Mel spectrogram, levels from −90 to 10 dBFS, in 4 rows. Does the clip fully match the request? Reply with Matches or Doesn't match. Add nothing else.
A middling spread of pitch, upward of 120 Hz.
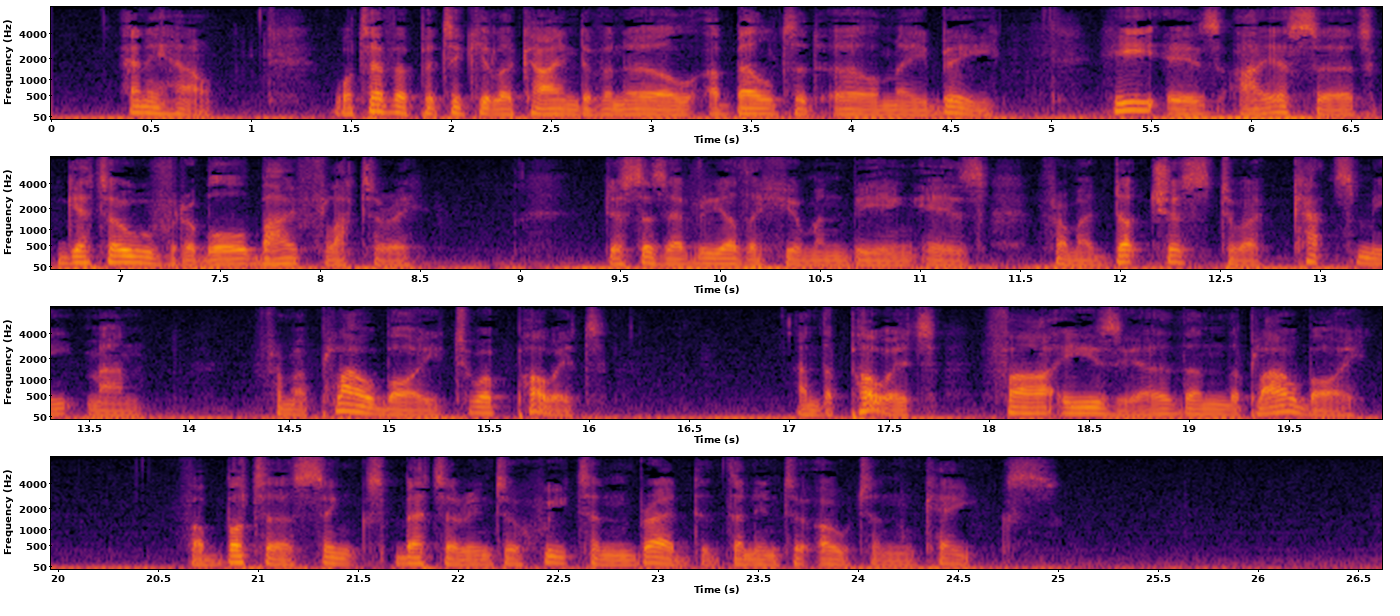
Doesn't match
